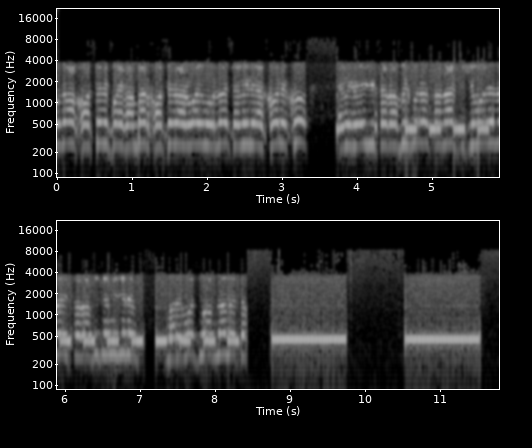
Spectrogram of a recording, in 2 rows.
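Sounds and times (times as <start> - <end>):
speech: 0.0 - 9.0
telephone line tone after a dropped call: 4.6 - 9.8, 10.5 - 11.6.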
